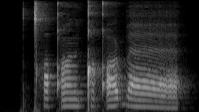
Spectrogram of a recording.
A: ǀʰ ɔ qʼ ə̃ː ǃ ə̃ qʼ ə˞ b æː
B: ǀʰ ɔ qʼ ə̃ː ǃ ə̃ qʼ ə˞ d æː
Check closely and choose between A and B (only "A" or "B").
A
